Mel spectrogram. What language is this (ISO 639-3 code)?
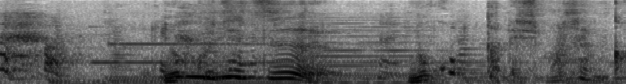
jpn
